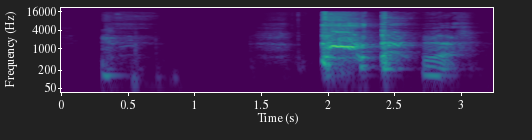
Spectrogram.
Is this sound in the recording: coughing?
yes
